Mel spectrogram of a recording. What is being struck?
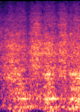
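Nothing is struck.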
